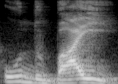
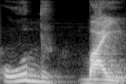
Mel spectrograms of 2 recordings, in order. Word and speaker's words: উদ্বায়ী: এই শব্দটাকে তোমরা হয়তোবা উচ্চারণ করে থাকো উদদায় উচ্চারণটা উদদায় না উদবাই বায়ুতে যাওয়ার প্রবণতা এটাকে বলে উদবাই উদ মানে যে ওড়ে স এটার ইংরেজি কি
